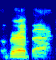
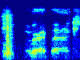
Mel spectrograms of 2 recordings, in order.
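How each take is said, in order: First: Said in the usual way. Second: Whispered aside. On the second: Real, not acted. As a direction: breathe it without voice, close to the mic. Repeats line, then whispers it.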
